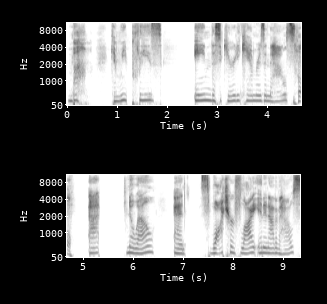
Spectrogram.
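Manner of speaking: put-on whisper. A mother acts out what her daughter asked her, retelling her daughter's whisper. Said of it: "she whispers it".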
